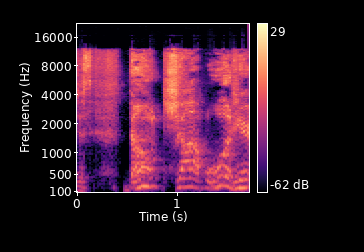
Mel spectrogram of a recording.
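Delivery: furious bellowing. Retelling finally losing it at a man chopping wood, retelling furious bellowing. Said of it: "I started bellowing at him".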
